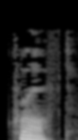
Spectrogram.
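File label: "craft", British; Life, leisure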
